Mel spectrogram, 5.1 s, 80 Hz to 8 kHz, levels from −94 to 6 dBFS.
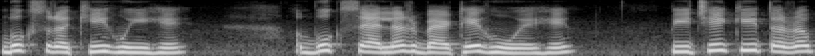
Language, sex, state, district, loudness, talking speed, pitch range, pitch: Hindi, female, Jharkhand, Jamtara, -14 LUFS, 140 wpm, 220-265 Hz, 250 Hz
